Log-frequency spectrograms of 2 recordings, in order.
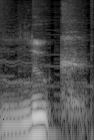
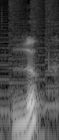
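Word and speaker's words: Luc: right Luke look so it's not Luke it's look I just kind of pronounced it French look look called a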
